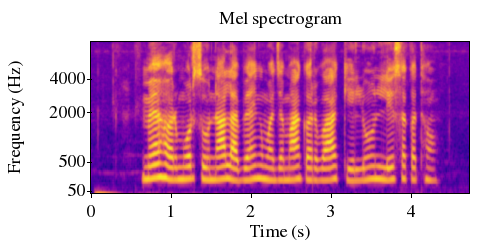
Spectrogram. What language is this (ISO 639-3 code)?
hne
